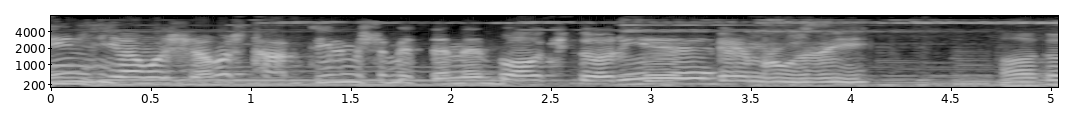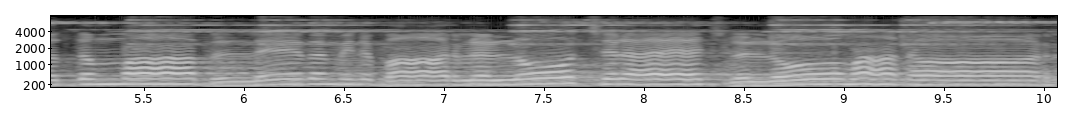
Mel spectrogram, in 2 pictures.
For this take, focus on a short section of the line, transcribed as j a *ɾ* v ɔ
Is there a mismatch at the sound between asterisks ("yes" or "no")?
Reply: yes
